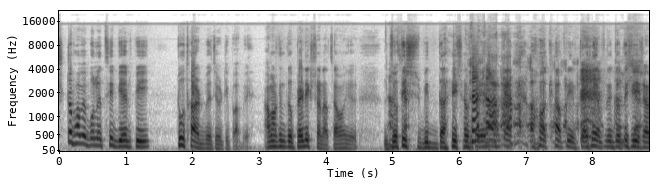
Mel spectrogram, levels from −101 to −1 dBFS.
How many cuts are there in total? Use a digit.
0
